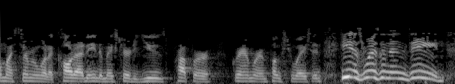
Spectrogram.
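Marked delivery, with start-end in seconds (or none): 3.4-4.5 high, ringing congregational reply; formal Easter response, pitched up; liturgical response. Shown as a demonstration. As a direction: answer as a proclaiming congregation. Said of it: "you respond appropriately if you know the response".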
